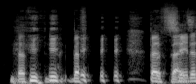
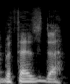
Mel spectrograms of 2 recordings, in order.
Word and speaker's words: Bethesda: do you always say you always say it wrong bethsaida song I don't know yeah Bethesda you'll get there when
